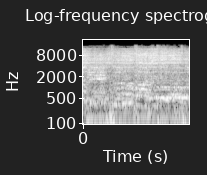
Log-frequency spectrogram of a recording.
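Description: Church worship music: a band with a steady bass line under sustained singing voices.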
